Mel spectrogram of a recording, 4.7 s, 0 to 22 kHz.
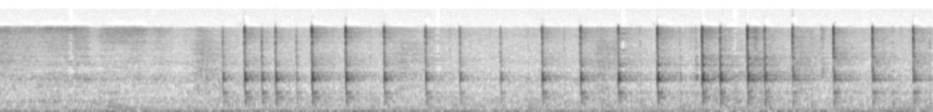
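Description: Fingertips and nails scratch and rub the curved side of a large, hollow terracotta water filter with red bands and a label. A rapid series of short, dry scratches and taps rings with a faint pitched tone around 1.2 kHz over a steady low rumble. Each stroke dies out almost instantly.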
